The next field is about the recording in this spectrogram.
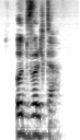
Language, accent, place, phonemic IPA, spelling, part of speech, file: French, France, Paris, /ot.vɔl.ta/, Haute-Volta, proper noun, LL-Q150 (fra)-Haute-Volta.wav
- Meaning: Upper Volta (former name of Burkina Faso: a country in West Africa, used from 1958 to 1984)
